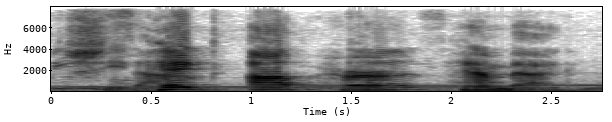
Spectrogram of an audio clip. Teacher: the D sound in hand becomes a B sound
